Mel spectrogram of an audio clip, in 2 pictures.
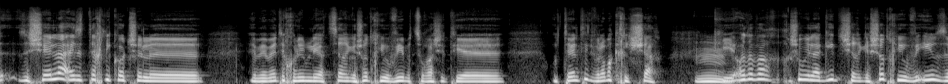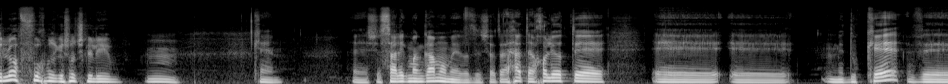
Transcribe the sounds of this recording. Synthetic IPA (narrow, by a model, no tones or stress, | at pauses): ezeʃeːlaʔe̞jzeteχniko̞tʃele | hembeːmetjeχo̞limlejat͡seʁeɡaʃo̞tχijuviimbet͡suʁaʃet̪ʰije | otentitvelomakʁiʃa | kʰiʔo̞ddavaʁχaʃuvileaɡidʃeʁeɡaʃo̞tχijuviimzelo̞afuχmiʁeɡaʃo̞tʃliliim̩ | kʰen | eʃesaliɡmanɡamomeʁezeʃeataːtajaχolijo̞te | e | medukʰeve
